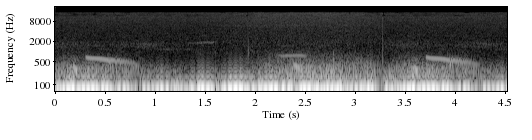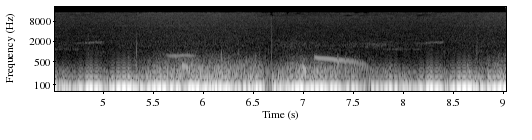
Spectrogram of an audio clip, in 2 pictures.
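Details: Pediatric auscultation teaching recording: breathing at about 18 a minute, each breath carrying a high, falling musical whistle over a low rumbling background: wheezes.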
